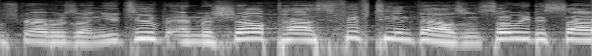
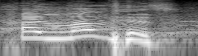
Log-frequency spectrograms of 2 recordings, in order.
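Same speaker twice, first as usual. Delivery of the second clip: higher, shouted delight; excited shout; 7 semitones higher, slower than usual. Real, not acted. Host on stage shouting his delight to the crowd. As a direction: yell your joy to the room.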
